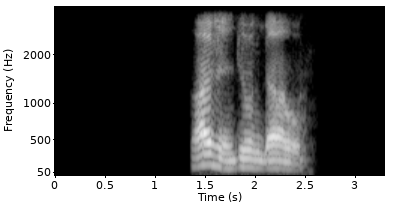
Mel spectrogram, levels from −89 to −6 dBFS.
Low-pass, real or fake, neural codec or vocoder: 3.6 kHz; fake; codec, 16 kHz in and 24 kHz out, 1.1 kbps, FireRedTTS-2 codec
